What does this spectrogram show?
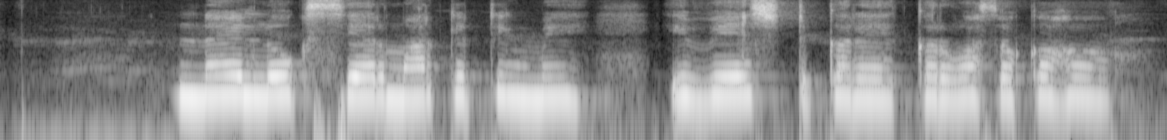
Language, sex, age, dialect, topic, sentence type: Magahi, female, 18-24, Northeastern/Surjapuri, agriculture, question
